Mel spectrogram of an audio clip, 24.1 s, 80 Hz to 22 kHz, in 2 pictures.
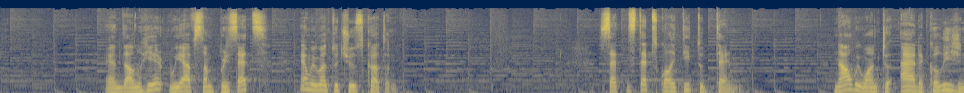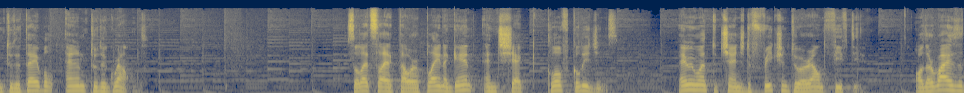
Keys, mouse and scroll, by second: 9.4 middle click, 10.0-10.6 drag, 10.6-12.2 right drag, 11.7-12.4 drag, 13.8 middle drag, 15.5-16.8 drag, 18.2-24.1 drag.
